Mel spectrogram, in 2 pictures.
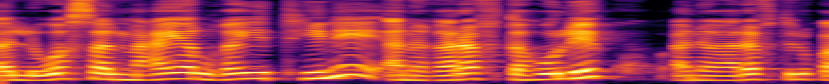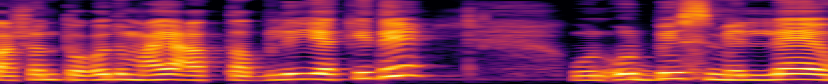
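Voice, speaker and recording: A middle-aged woman with an Egyptian accent chats through her home cooking vlog at a breakneck pace. Her voice sits at an ordinary middle pitch, and she keeps exclaiming over the food as she talks. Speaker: vlogger, mother. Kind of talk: casual cooking vlog chat. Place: home kitchen.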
